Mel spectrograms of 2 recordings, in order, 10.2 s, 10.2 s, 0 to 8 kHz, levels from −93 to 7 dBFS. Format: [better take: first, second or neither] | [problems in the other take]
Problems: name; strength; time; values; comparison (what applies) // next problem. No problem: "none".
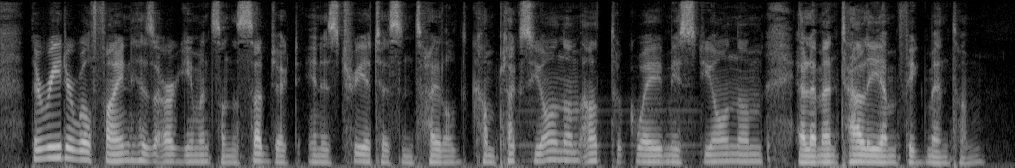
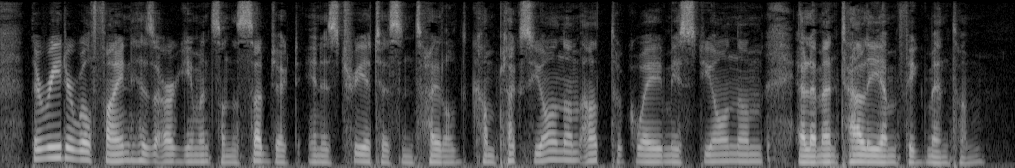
second | noise reduction (neural separator model SepFormer DNS4)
